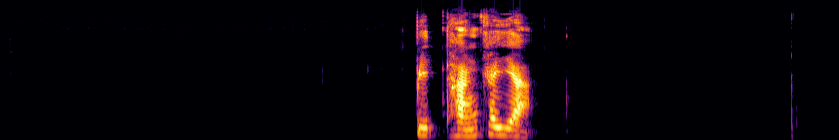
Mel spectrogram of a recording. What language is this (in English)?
Thai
